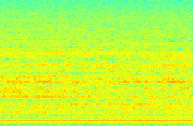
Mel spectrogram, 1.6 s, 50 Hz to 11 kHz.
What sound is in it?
Loopable clip featuring a Mercedes-Benz 190E-16V at approximately 6500RPM at full engine load. Mic'd with a Rode NT1a at 30 feet in front of the car.
vroom, vehicle, dyno, mercedes, benz, engine, dynamometer, car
